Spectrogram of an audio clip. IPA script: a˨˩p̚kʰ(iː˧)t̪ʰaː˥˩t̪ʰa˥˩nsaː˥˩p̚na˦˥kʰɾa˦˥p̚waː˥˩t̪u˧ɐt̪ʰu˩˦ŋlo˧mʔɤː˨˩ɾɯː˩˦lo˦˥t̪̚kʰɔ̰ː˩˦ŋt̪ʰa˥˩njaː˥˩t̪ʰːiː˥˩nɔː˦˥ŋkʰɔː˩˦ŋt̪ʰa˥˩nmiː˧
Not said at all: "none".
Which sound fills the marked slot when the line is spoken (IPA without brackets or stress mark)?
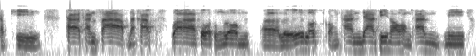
iː˧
